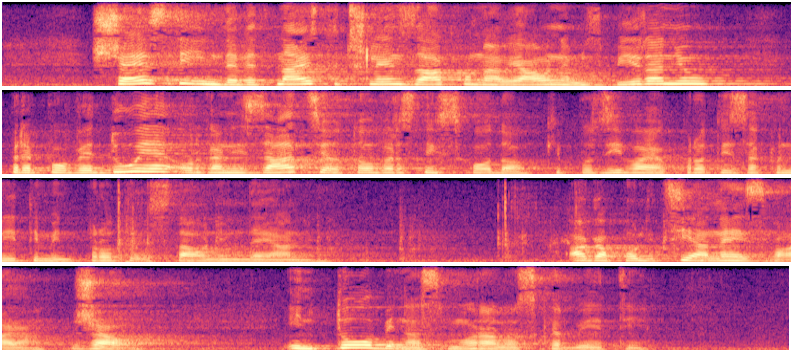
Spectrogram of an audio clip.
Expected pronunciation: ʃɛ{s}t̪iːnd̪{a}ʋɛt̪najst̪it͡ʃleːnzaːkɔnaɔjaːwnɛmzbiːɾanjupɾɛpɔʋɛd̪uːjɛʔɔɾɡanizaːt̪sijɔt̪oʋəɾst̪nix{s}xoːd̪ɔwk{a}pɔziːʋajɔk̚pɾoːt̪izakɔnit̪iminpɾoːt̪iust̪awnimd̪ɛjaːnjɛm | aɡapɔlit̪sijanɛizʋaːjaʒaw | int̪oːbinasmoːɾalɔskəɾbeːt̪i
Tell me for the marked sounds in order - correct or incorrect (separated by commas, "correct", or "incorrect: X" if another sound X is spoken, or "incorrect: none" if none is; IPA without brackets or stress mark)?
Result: correct, incorrect: ɛ, correct, incorrect: i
